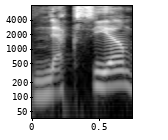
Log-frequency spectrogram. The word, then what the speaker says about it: NXIVM: It's pronounced Nexium, but it's spelled N-X-I-V-M.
